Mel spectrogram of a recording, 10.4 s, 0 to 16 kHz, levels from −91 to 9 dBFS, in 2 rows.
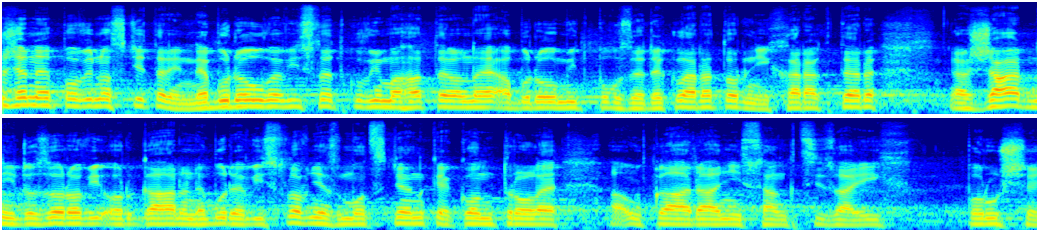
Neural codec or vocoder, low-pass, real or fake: none; 14.4 kHz; real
